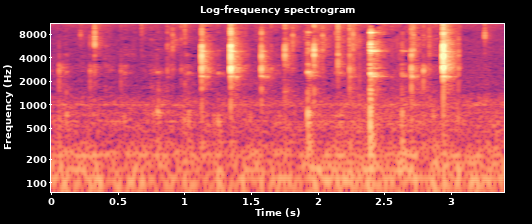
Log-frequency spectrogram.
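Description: A homemade salicylic acid serum with fish oil capsules being mixed in a small bowl, with light clinks and scrapes of a utensil against the bowl scattered over a quiet background.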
